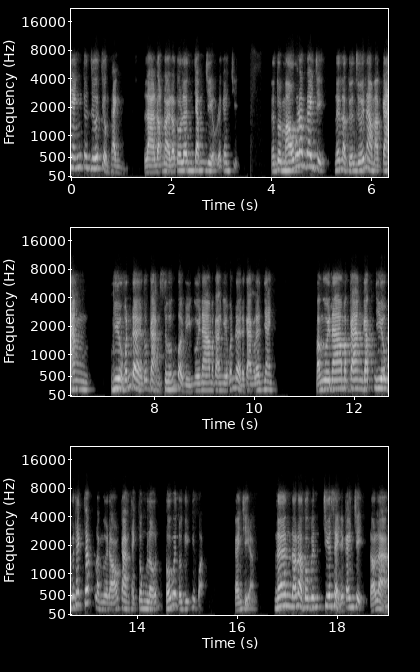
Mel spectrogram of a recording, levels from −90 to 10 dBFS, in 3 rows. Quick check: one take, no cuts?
no; 1 cut; at 14.8 s

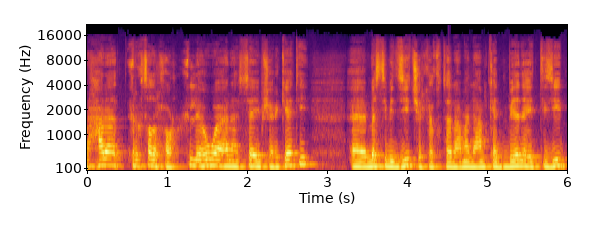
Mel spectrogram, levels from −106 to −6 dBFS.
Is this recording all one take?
yes; 0 cuts

